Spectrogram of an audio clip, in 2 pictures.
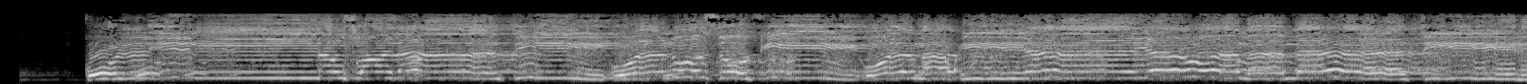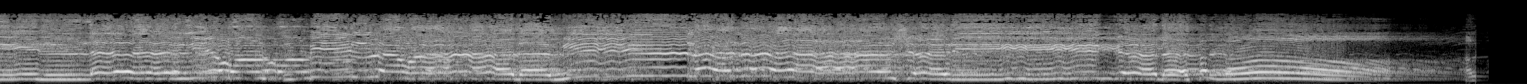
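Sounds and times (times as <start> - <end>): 
Quran verse recitation: 0.2 - 30.2.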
